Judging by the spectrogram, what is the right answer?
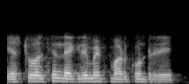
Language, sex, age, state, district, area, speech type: Kannada, male, 60+, Karnataka, Gulbarga, urban, conversation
